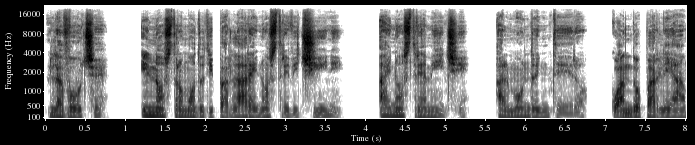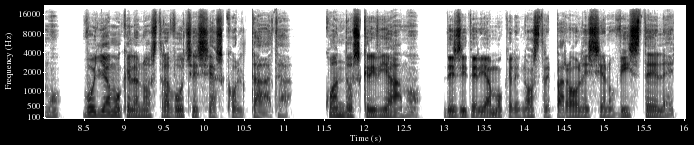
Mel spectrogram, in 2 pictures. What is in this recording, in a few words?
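ITA Trailer Emotional, Italian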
